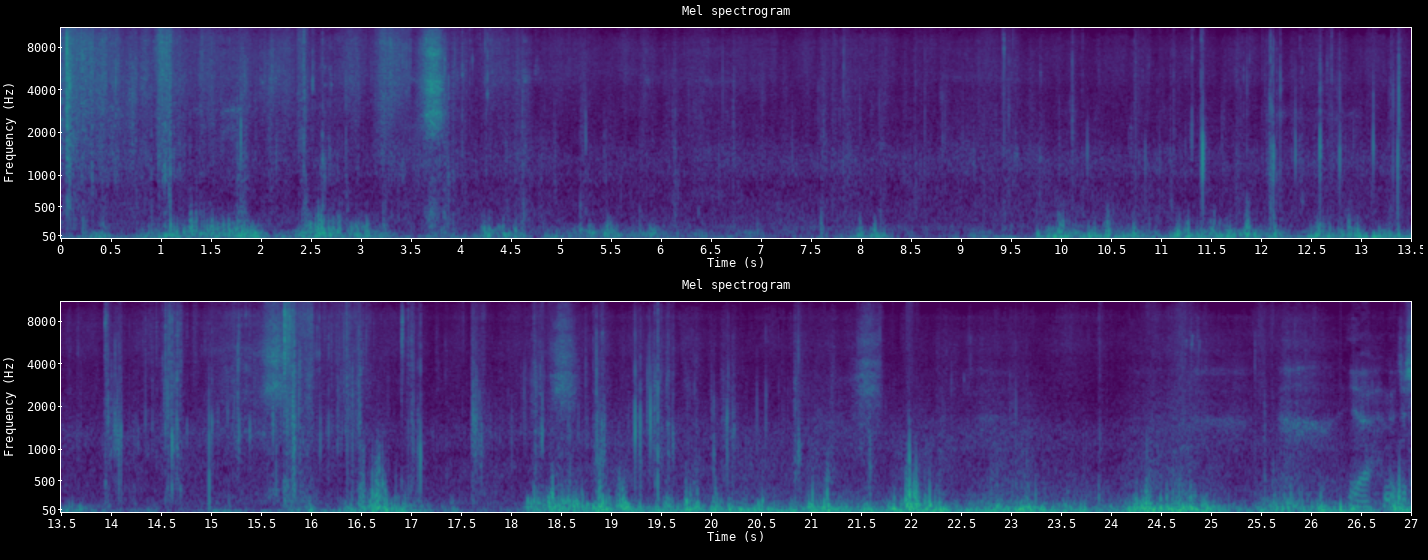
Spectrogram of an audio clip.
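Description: Footsteps on a dirt and gravel mountain track, a run of short crunching steps with pauses. Gusts of wind rumble on the microphone, heaviest in the last third.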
